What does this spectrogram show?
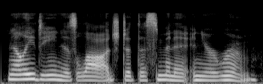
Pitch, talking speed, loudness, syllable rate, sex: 200 Hz, 230 wpm, -16 LUFS, 5.7 syllables/s, female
